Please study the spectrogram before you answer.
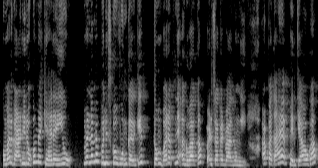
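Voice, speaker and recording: A woman voicing a headstrong young woman in an audiobook, defiant and quick to shout. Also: high-pitched.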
